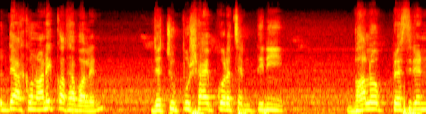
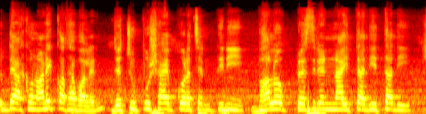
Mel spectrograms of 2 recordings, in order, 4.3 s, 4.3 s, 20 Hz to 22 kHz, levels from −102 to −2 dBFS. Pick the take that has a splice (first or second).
second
